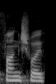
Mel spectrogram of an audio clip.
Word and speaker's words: feng shui: So feng shui. Like bok choy.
